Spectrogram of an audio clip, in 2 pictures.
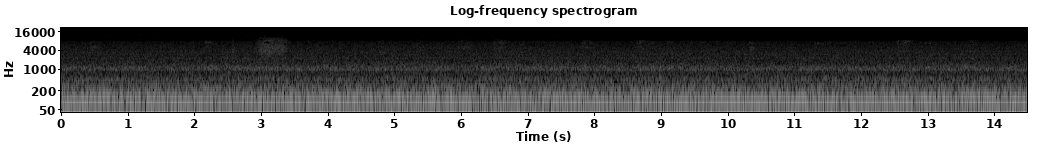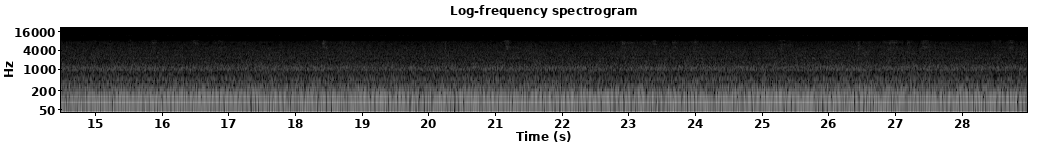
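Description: Steady low rumble and hum of a V/Line diesel passenger train running along the line, as heard from inside the carriage.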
